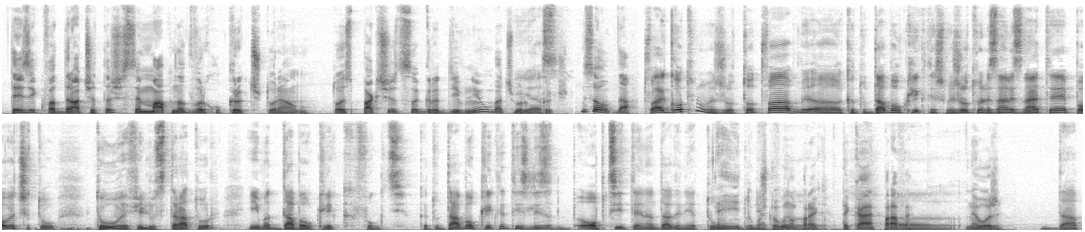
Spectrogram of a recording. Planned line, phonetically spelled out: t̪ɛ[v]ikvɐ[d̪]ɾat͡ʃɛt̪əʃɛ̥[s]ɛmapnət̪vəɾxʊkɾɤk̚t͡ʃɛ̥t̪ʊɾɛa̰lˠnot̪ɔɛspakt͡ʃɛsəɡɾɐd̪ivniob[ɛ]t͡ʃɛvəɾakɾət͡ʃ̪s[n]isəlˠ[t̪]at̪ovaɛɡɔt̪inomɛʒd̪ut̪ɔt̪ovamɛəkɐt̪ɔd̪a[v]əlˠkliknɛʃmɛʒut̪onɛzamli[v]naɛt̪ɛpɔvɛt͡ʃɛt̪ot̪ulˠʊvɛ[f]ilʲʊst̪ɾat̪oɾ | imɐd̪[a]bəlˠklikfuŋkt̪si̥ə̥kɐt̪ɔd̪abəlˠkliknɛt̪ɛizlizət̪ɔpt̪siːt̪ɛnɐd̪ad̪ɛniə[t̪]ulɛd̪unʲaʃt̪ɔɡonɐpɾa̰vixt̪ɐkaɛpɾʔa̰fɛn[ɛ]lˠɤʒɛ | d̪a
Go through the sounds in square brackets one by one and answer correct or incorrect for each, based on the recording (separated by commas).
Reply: incorrect, correct, correct, incorrect, incorrect, incorrect, incorrect, incorrect, correct, correct, correct, correct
